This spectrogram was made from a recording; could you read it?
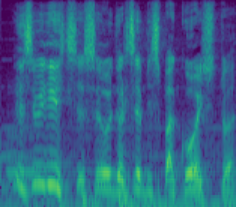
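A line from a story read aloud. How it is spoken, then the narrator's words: Tuner's pleading voice. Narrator (Russian): начал настройщик умоляющим голосом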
